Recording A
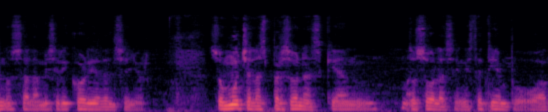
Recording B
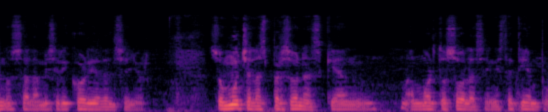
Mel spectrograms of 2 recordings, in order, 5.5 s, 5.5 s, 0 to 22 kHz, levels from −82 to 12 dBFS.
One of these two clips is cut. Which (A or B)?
A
